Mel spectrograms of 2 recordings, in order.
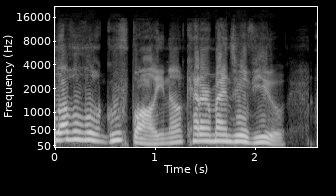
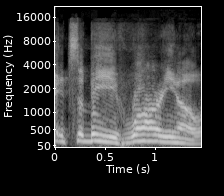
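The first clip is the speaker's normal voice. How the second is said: very slow, drawn-out Italian accent. Answering a request to hear a Wario impression: Wario impression. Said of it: "let's hear your Wario impression".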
